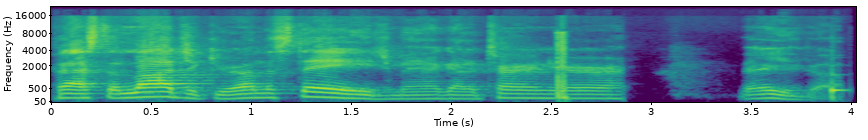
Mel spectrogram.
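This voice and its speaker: A man's voice: medium pitch, normal speed, a little mellow. Man hosting a playful live debate. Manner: playful, teasing, announcer-like hype. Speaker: livestream debate host. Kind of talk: casual live debate chat.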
